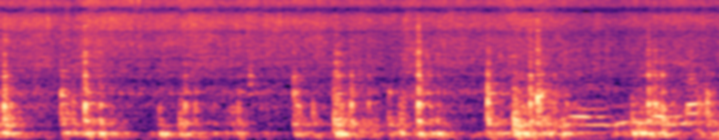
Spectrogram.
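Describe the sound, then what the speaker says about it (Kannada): Tomato and spices frying in a pan for a North Karnataka–style mutton dish, a close, steady sizzle broken by repeated scraping and knocking of a spoon being stirred. "ಎಲ್ಲ ಕೂಡಿ ಫ್ರೈ ಮಾಡ್ಕೊಳ್ತಾ ಇದ್ದೀನಿ"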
